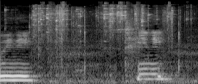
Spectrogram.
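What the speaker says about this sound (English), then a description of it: "I have all kinds of keys, ranging from big, huge ones to teeny" A collection of metal keys of all sizes, from huge to tiny, jangles and clinks in bursts of bright metallic rattling, close up, between stretches of someone talking.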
